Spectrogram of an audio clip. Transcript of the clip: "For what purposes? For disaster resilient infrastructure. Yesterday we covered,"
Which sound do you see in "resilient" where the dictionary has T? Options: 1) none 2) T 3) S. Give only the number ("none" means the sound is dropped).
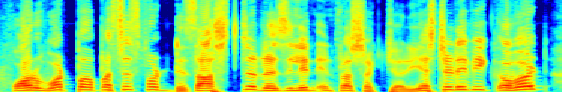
2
